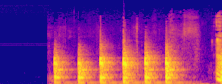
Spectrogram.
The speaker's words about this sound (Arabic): ولما وصلا طرقت أم همام الباب.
